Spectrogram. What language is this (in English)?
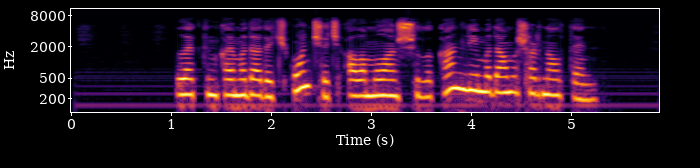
Mari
